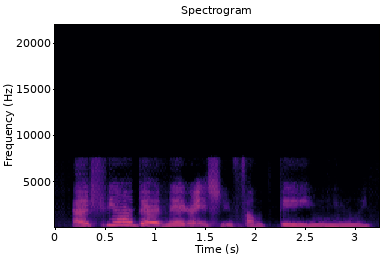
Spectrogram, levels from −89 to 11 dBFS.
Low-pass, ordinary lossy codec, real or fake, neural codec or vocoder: none; none; fake; codec, 16 kHz, 0.5 kbps, FreqCodec, smaller model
